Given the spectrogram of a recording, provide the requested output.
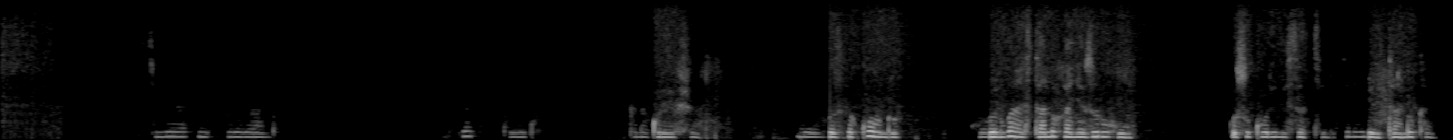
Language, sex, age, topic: Kinyarwanda, female, 18-24, health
